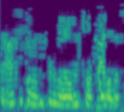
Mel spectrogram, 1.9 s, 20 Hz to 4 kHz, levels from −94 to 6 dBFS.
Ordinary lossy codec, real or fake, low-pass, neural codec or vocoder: Opus, 64 kbps; real; 3.6 kHz; none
